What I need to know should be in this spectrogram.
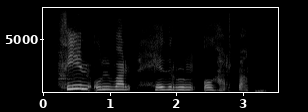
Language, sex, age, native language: Icelandic, male, 9, Icelandic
